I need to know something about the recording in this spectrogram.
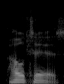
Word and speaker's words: Hotez: Hotez. Think of hotel with a Z. Hotez.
